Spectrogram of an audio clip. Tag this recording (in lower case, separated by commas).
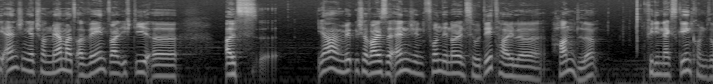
speech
